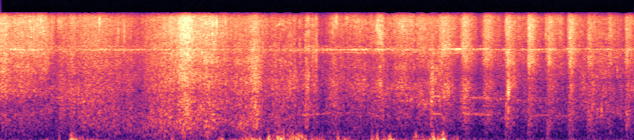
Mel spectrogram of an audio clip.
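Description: Wind buffeting the microphone in gusts, loudest in the middle, over the rustle of a woven plastic sack as coconut coir is shaken out of it onto a pile.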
